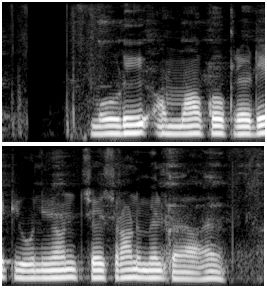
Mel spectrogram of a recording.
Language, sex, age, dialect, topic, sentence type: Hindi, male, 56-60, Garhwali, banking, statement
